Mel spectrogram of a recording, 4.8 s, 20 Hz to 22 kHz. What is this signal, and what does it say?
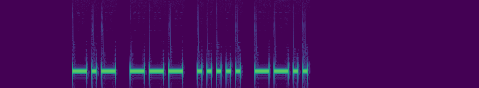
Morse code, heard as a keyed tone, about 25 wpm, 700 Hz. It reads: KO5Z
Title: USA Call Signs - 4 Characters - Repeated 3x - 25wpm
